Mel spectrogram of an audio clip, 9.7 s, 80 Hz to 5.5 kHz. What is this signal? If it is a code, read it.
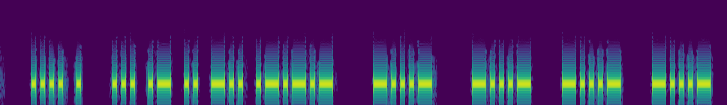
Morse code, heard as a keyed tone, about 20 wpm, 600 Hz. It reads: HE SAID. <BT> <BT> <BT> <BT>
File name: cw-books / winnie-the-pooh / winnie-20wpm-page-0110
